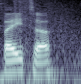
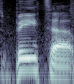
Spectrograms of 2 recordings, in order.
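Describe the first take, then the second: First: The first vowel has an 'ay' sound. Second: The first vowel has no 'ay' sound. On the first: The speaker calls it wrong. "It's not beta" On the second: The speaker calls it right. "that's that's how you say it. There's no A in it"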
